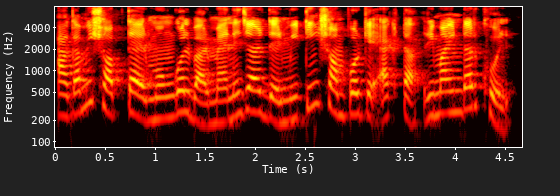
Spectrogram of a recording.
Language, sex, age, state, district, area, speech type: Bengali, female, 18-30, West Bengal, Purulia, urban, read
